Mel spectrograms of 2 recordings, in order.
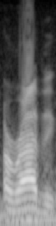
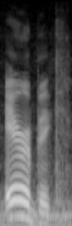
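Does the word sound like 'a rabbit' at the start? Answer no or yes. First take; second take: yes; no. First: The word sounds like 'a rabbit'. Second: The word does not sound like 'a rabbit'. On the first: The speaker calls it wrong. "I always say Arabic, kind of like a rabbit" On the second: The speaker calls it right. "Arabic, not Arabic"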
